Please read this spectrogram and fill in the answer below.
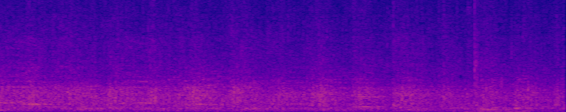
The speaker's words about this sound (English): House representatives on their feet. It appears most Democrats and Republicans are on their feet, giving the new Speaker a round of applause.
